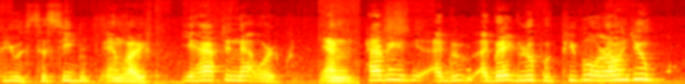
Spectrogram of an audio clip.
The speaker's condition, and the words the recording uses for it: Stuttering. So that is my way to not stutter in the next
